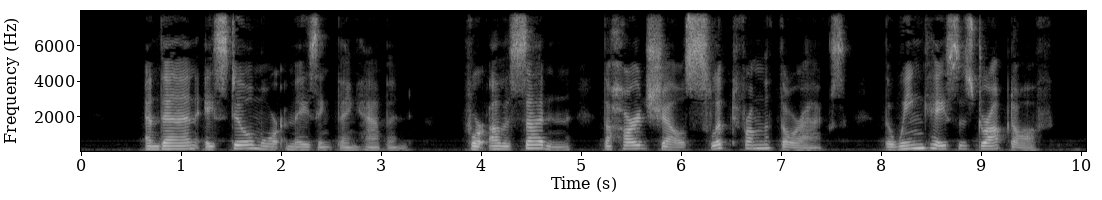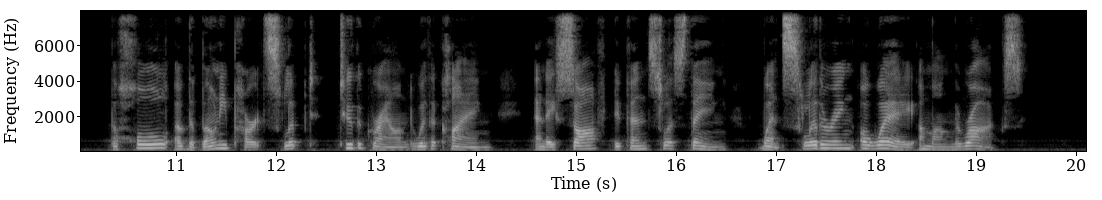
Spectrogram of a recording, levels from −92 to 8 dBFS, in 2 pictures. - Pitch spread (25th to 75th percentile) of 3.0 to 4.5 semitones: No, average, 4.9 semitones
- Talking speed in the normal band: Yes, average, 145 wpm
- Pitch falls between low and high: Yes, medium, 160 Hz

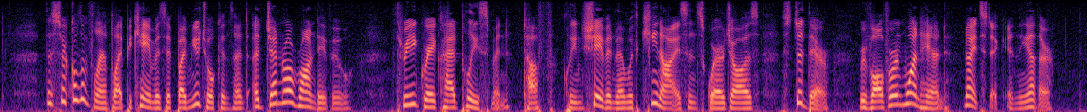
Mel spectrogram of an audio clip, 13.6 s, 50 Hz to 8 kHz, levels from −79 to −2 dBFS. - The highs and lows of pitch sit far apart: Yes, wide, 7.5 semitones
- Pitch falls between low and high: Yes, medium, 170 Hz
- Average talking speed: Yes, average, 170 wpm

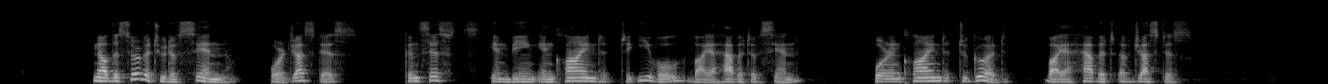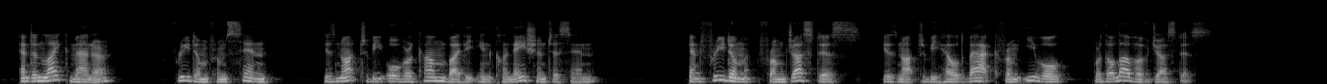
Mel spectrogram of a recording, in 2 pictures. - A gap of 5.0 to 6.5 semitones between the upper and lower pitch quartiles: Yes, wide, 5.6 semitones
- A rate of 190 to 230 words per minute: No, average, 140 wpm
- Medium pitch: No, low, 125 Hz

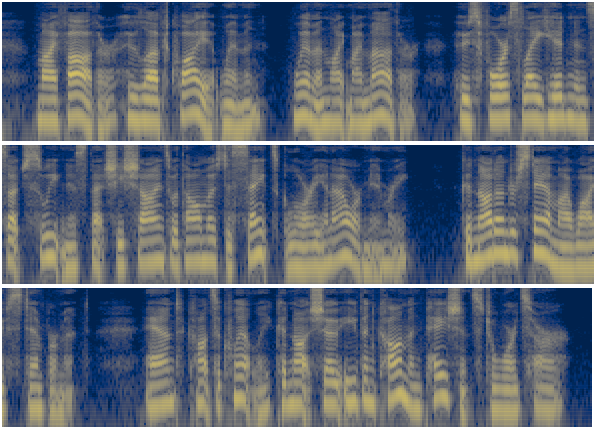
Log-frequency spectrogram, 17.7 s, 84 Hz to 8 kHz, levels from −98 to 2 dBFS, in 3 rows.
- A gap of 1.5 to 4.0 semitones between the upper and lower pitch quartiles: Yes, average, 3.6 semitones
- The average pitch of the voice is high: No, medium, 170 Hz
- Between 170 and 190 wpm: No, average, 150 wpm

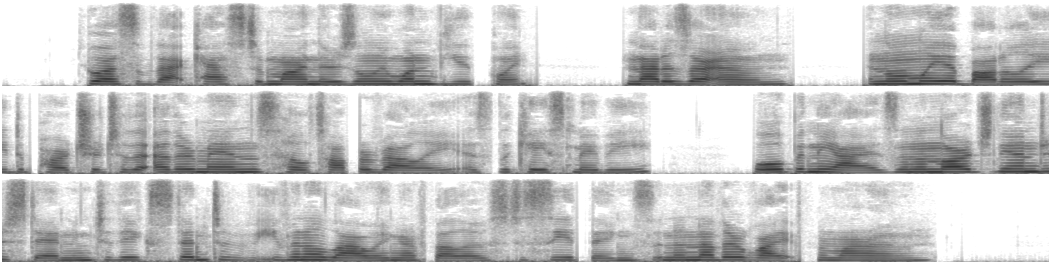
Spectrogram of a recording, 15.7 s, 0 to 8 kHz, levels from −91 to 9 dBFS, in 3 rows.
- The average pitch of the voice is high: Yes, high, 230 Hz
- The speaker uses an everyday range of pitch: No, narrow, 1.8 semitones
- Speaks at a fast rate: Yes, fast, 225 wpm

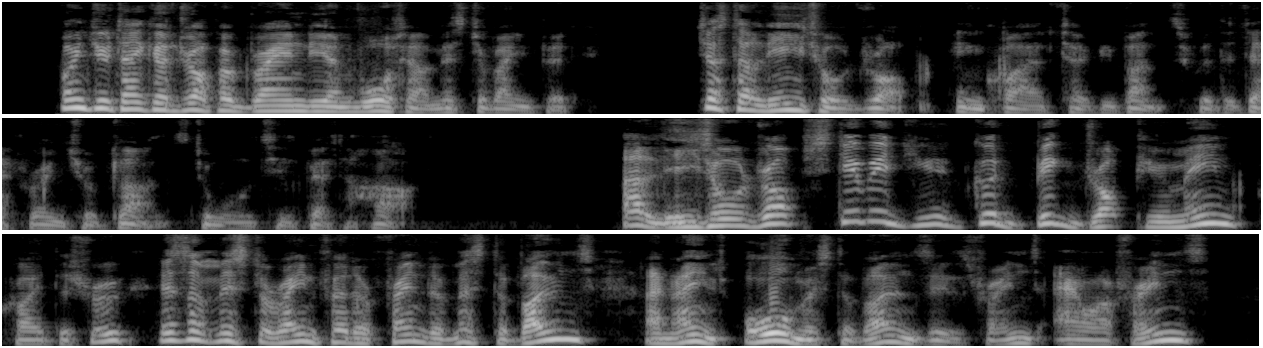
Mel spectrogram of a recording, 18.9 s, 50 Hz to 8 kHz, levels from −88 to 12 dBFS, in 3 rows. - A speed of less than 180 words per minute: Yes, average, 165 wpm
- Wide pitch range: Yes, wide, 7.8 semitones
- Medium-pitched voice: Yes, medium, 160 Hz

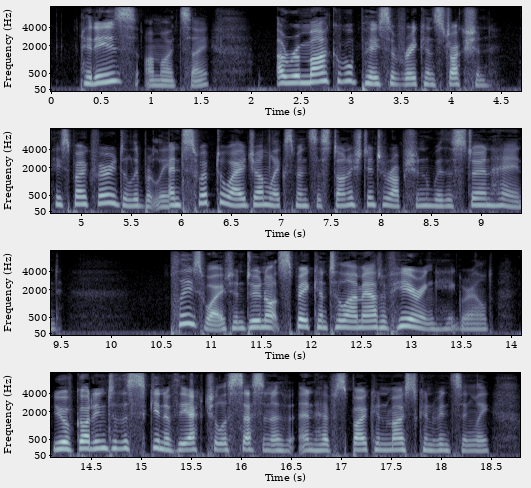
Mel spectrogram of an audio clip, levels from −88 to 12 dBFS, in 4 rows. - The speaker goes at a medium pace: Yes, average, 170 wpm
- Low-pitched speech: No, medium, 185 Hz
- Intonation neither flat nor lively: Yes, average, 3.5 semitones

